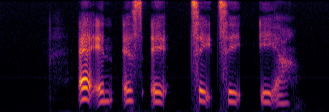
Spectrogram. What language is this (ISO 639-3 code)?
dan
